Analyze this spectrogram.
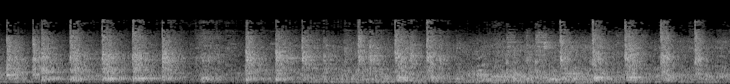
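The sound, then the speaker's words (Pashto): Rapid, rhythmic hammer blows on metal ring out in a blacksmith's shop in a Kandahar bazaar, where axes, shovels and stoves are forged. Many sharp, evenly spaced strikes carry loudly and steadily throughout. “د کندهار ښار د ټکټک بازار د اهنګري په یوه دکان کې سهار تر ماښامه څټک پلاس، بخاري او نور فلزي توکي جوړوي”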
